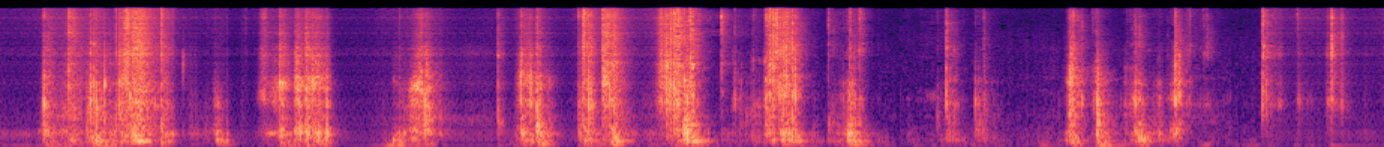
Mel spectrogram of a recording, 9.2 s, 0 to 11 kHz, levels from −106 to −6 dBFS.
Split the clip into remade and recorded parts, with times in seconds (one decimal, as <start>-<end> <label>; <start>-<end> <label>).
0.0-4.5 remade; 4.5-8.5 recorded; 8.5-9.2 remade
